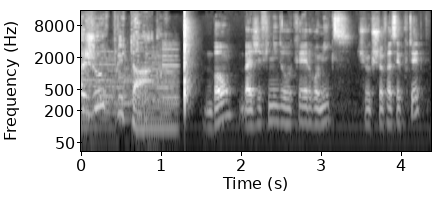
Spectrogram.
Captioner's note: clap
